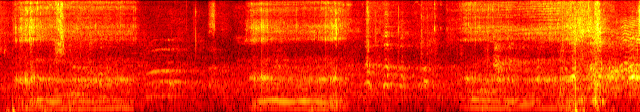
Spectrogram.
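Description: A person asleep in bed snoring in an exaggerated, comic way: three long snores, each about a second and a half, roughly every two and a half seconds.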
